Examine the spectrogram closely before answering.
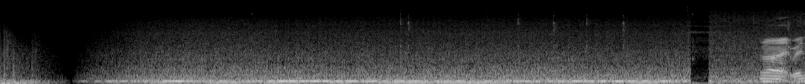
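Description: Heavy aircraft engines drone steadily.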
